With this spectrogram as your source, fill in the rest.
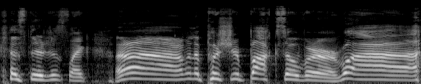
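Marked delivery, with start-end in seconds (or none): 1.2-4.2 deliberately amateurish acted delivery. Mocking the Luddite rioters' bad actors: mocking the bad actors' rioting. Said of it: "it's literally what they sound like".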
